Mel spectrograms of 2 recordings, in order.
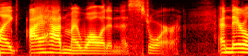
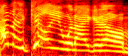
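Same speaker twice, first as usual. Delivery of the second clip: put-on angry yell, higher and louder; 7 semitones higher, 5 dB louder than usual. Retelling a heated phone row with her partner, acting out her own threat to him, as a mock-furious threat. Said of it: "I'm flipping out".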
